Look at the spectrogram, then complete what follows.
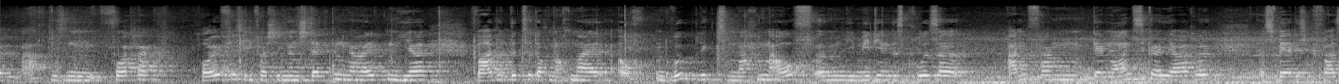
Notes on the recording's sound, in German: Die zweite Sendung bildet ein Mitschnitt des Vortrags. Im Peter-Weiss-Haus.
